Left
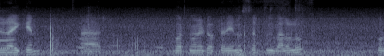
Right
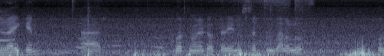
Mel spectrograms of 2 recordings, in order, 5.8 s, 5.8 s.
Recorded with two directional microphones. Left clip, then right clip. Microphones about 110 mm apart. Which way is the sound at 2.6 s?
15° right (ahead or behind).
